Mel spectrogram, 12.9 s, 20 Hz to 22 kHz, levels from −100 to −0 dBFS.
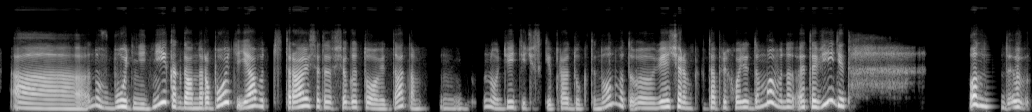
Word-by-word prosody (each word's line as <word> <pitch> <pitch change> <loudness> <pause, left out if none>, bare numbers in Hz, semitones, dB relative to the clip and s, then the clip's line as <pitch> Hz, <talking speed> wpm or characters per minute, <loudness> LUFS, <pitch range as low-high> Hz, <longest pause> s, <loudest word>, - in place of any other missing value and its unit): а, 160 -3 0
ну, 260 0 -2
в 180 -4 -8
будние 180 -5 +2
дни, 290 - +4
когда 185 -5 +3
он 170 - 0
на 175 - +1
работе, 280 - +3
я 225 +6 +5
вот 230 -2 -3
стараюсь 225 +6 +3
это 195 -3 -1
всё 190 +1 -4
готовить, 170 -7 -2
да, 230 +9 0
там, 155 -9 -9 0.2
м, 160 -1 -12 0.2
ну, 210 -7 -4
диетические 175 -3 -6
продукты. 155 -2 -6
Но 195 - -3
он 310 +2 -4
вот, 240 -2 -4
э, 175 -1 -2
вечером, 210 -2 +1
когда 170 +3 -4
приходит 195 +1 -2
домой, 280 - +1
вот 210 -3 -4
он 210 - -1
это 215 +2 +1
видит 265 - +3 1.5
он 250 -7 +5
дэ 190 - -8
в - - -15
195 Hz, 165 wpm, -22 LUFS, 170-225 Hz, 1.5 s, я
